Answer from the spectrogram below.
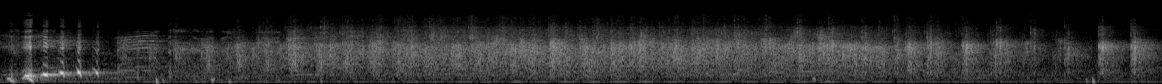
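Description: An audience at a church sermon claps in a dense, steady wash of applause that holds for about ten seconds before tapering, preceded by a brief voice and a low constant hum underneath.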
